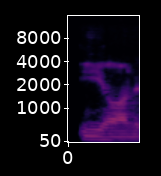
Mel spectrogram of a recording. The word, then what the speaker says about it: aeon: There's also this idea of a consort of the goddess, another aeon, if you want to pronounce it that way. You can pronounce it in both ways. Really, probably aeon is more appropriate.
